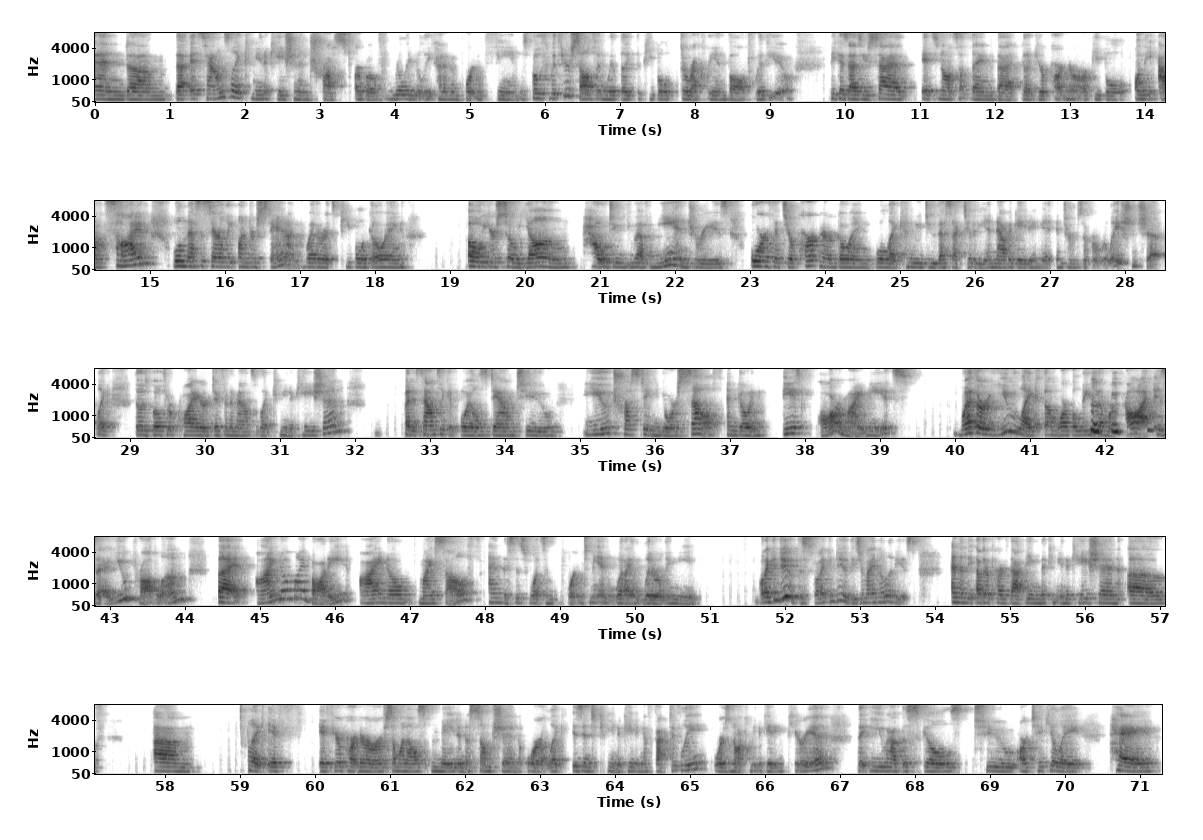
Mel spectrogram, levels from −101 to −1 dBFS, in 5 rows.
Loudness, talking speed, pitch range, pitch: -33 LUFS, 165 wpm, 160-195 Hz, 170 Hz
